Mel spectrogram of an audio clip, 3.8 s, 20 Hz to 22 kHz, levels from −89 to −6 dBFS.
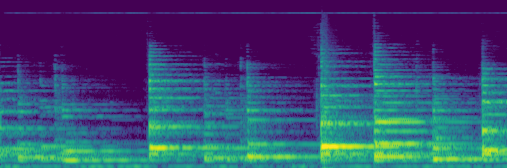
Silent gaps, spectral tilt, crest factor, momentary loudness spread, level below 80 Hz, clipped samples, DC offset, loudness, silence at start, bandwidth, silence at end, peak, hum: none; -5.5 dB/octave; 18 dB; 16 LU; -46 dBFS; under 0.1%; under 0.1%; -18 LUFS; 0 s; 17 kHz; 0 s; 0 dBFS; none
